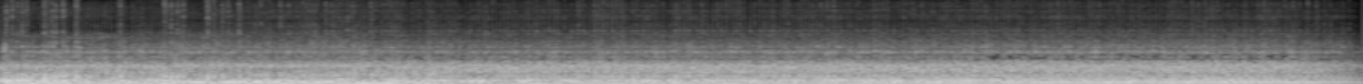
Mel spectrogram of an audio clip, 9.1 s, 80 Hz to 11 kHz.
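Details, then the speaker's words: Classic Victa 18 two-stroke lawn mower, first start-up after purchase, throttle about halfway, started on second pull: catches and settles into steady buzzy even run, no misfires or hunting, then shuts off cleanly; leaking. "That was interesting. It started on the second pull. Very happy with that idea."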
